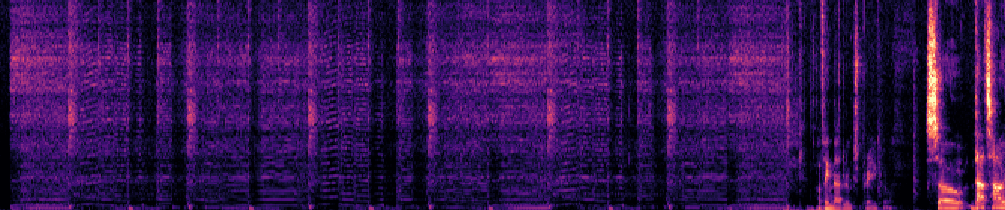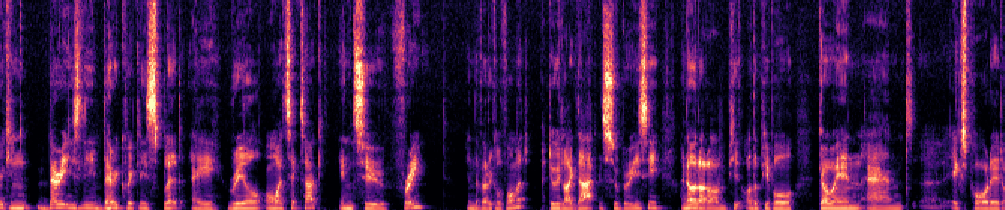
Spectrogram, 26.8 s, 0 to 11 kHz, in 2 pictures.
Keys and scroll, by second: 10.8 super+s.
